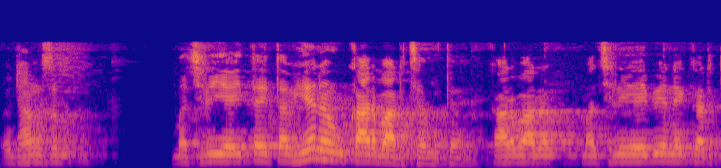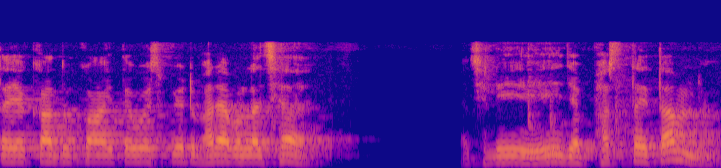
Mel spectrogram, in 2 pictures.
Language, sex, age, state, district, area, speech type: Maithili, male, 45-60, Bihar, Begusarai, rural, spontaneous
